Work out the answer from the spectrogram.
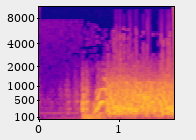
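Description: A single loud gunshot from a derringer pistol: an abrupt sharp crack that swells into a long, booming, rumbling tail.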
